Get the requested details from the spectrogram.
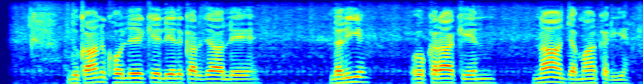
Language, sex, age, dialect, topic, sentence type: Maithili, male, 18-24, Bajjika, banking, question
